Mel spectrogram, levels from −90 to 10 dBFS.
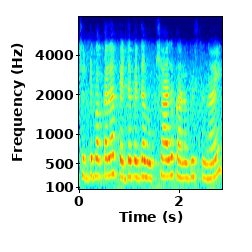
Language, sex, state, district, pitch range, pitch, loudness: Telugu, female, Telangana, Komaram Bheem, 270-290 Hz, 280 Hz, -15 LUFS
